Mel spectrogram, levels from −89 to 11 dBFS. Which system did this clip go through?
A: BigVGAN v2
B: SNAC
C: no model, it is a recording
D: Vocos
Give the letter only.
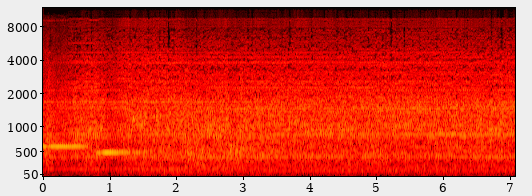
C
